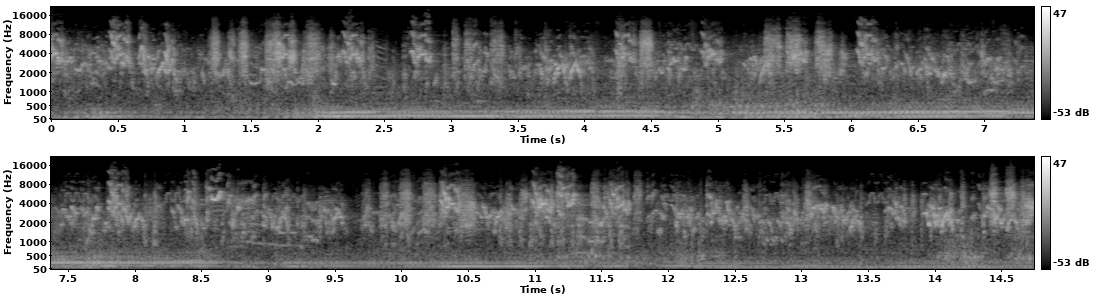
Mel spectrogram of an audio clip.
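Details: Budgerigars eating food and chirping nonstop: busy, overlapping squawks and short chirps fill the whole stretch, over a low droning hum.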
